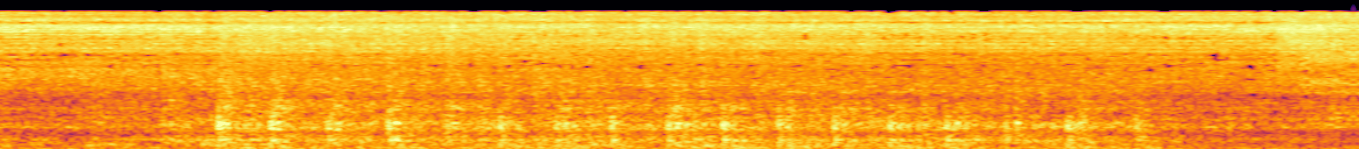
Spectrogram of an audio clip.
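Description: A sewing machine stitches through thick fabric.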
